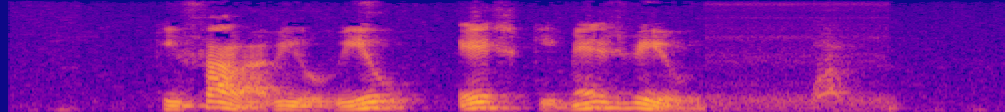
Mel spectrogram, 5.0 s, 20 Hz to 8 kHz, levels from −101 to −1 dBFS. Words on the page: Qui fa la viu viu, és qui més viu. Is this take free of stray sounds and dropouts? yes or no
no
